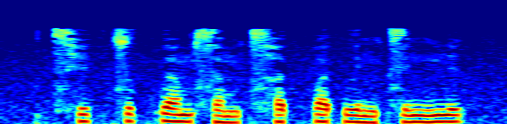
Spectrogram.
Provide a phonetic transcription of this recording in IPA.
t͡sʰ ɪ˨˥ k̚ t͡s ʊ˨˥ k̚ l ɐ˨ m s ɐ˨˩ m t͡sʰ ɐ˧ t̚ p ɐ˧ t̚ l ɪ˨˩ ŋ t͡s ɪ˧ ŋ n̪ ɪ˥ k̚

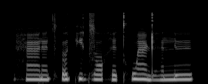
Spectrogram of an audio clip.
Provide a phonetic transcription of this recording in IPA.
h æ̃ː ɾ ẽ t͡sʼ ɵ kʲ e ɡ z ɔ h e kʰ w æ̃ ɖʱ ẽ n y

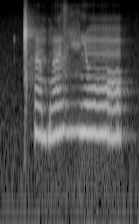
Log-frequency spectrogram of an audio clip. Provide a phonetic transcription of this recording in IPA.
ǁʰ ə̃ b ə̃ z vʲ õ

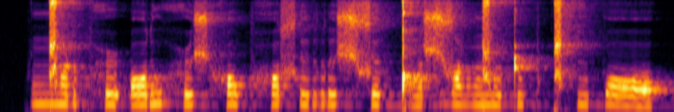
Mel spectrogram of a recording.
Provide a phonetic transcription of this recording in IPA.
ŋ͡ǁ ɔ ɽ ə p h ə˞ ʔ ɔ ɾ u h ə˞ ʃ h ɔ p h ɔ s ɾ ɯ r ɤ ʃ s ə ɡ͡ǃ ɤ ʃ zˤ ɯ ŋ͡ǁ u ʈ u p ǁʰ ɨ p ɔ

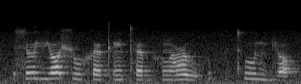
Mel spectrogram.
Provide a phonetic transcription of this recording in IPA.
s ɵ vʲ ɔ ʃ u x œ kʼ ẽ tʰ œ b h ũ ʕ u p | tʰ u n bʲ ɔ

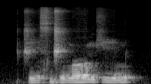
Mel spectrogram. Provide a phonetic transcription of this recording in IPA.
t͡ʃ iː s d͡ʒ i m oː m ç iː m

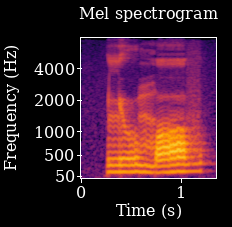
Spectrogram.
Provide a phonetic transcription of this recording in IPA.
lʲ u m ɔ v

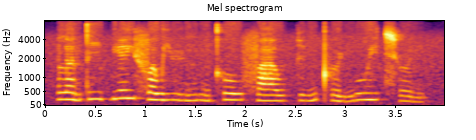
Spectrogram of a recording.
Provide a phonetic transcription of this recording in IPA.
l ɐ˨˩ n t̪ iː˨ p̚ j e˧ j f ɐ˨ w j yː˨˩ ŋ ɪ˨˩ ŋ kʰ o˨ w f aː˨ w k ɪ˨˥ ŋ pʰ ɵ˨˩ ɥ ŋ uː˧ j t͡sʰ ɵ˨˩ n

